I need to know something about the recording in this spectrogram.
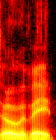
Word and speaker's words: Olivate: So the pronunciation is key, that it's Olivate, but yeah, that's where it came from.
